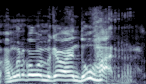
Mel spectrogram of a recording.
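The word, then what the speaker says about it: Andújar: I'm going to go with Miguel Andujar. Roll your R's when you say. Only right. It's only right.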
